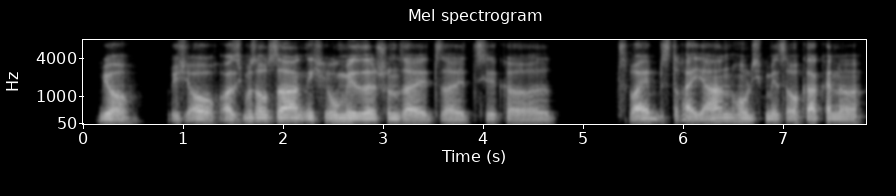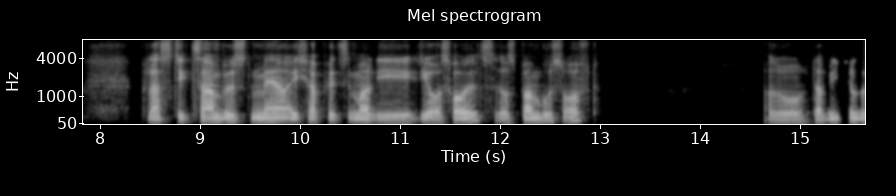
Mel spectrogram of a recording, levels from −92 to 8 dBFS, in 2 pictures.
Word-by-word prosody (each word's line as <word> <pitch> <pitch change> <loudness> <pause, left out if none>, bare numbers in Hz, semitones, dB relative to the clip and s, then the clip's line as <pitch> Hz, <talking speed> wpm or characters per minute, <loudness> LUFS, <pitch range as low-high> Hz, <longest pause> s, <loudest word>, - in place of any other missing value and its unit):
Ja, 90 -2 +2 0.3
ich 105 0 -6
auch. 95 - +2
Also, 90 - +2
ich 90 - -12
muss 120 +2 -3
auch 115 -1 +3
sagen, 115 -1 +5
ich 105 +1 -2
hole 110 +1 0
mir 105 -3 +4
da 100 0 +4
schon 100 0 -3
seit 85 -2 +1
seit 85 -1 -3
circa 85 -3 -5 0.7
2 - - +2
bis - - -8
3 - - 0
Jahren 115 +7 +1
hole 110 -1 -1
ich - - -8
mir 100 - -2
jetzt 95 - -5
auch - - -2
gar 95 +1 +3
keine 90 -2 -1 0.6
Plastikzahnbürsten 110 +2 +1
mehr. 115 0 +4
Ich 95 - -2
habe - - -1
jetzt - - -8
immer 95 0 +2
die 90 -1 -3
die 95 - 0
aus 85 -2 -2
Holz, 115 +8 +1
aus - - -5
Bambus 115 +6 0
oft. 140 +1 -3 1.7
Also, 85 +1 -5
da 85 - -1
bin 100 +5 -4
ich 100 - -12
dann 105 -2 -1
so 105 - 0
100 Hz, 175 wpm, -25 LUFS, 90-110 Hz, 1.7 s, sagen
